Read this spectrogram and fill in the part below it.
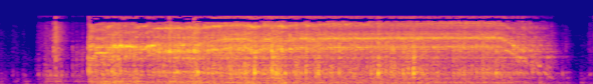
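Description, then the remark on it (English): A kitchen appliance, not a blender, is pulsed to chop orange pieces: it whirs loudly for about five seconds, a steady motor roar with chopping rattle from the orange pieces inside, starting abruptly after a brief click and winding down at the end. “Okay, let's give it a pulse and see what happens.”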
